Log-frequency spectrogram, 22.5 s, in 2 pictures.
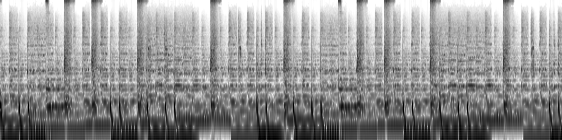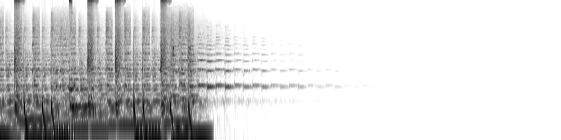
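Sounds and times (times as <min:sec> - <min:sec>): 
groove music: 0:00.0 - 0:15.6.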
